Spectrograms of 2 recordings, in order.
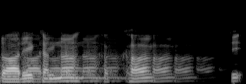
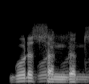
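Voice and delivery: usual speaking voice

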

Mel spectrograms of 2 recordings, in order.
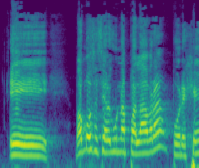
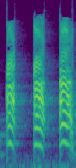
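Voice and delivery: high, clipped "ah" squawks; cracked-voice squeals; short shrieks; 10 semitones higher than usual. Shown as a demonstration. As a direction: fire off three little cries. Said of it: "con el grito".

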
